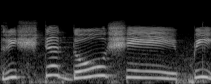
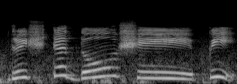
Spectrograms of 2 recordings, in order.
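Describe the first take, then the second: First: দৃষ্ট দোষেপি read slowly, syllable by syllable; teacher reading out the next example word. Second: দৃষ্ট দোষেপি very slow, with দোষেপি stretched; teacher stretching the pluta for the students; drawn-out pluta. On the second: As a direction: hold the ষে in দোষেপি an extra beat. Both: Shown as a demonstration. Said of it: "আরও এক মাত্রা বেড়ে সেপি হয়ে যাবে".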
